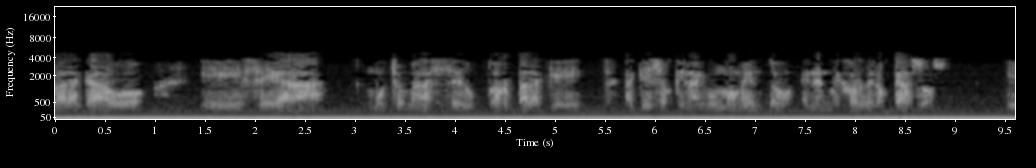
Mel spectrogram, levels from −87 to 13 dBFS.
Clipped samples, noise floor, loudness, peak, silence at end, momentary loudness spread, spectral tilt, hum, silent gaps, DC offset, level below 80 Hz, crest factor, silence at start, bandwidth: under 0.1%; -57 dBFS; -27 LUFS; -8 dBFS; 0 s; 12 LU; -6 dB/octave; none; none; 4%; -56 dBFS; 20 dB; 0 s; 5 kHz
